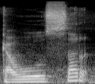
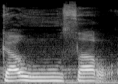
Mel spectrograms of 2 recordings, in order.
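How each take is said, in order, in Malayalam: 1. മധ്യത്തിലെ വ്യഞ്ജനം s ശബ്ദമാണ്. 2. മധ്യത്തിലെ വ്യഞ്ജനം th ശബ്ദമാണ്. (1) "പലരും ഓതാറുള്ളത് കൗസർ എന്ന് സീനായിട്ടാണ്" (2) "സീനല്ല, സ ആണ്"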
